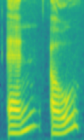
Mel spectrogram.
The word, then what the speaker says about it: know: ฮะ ก็ ต้อง K N O W I know เวลา ออก เสียง คือ No นะ คะ No ฉัน ไม่ รู้ ก็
